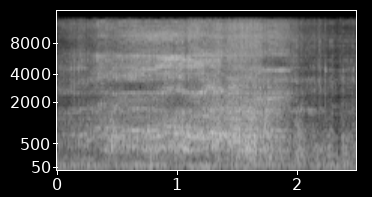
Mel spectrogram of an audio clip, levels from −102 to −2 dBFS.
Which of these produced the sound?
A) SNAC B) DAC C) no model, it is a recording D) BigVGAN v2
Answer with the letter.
A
